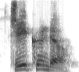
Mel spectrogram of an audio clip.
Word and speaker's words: Jeet Kune Do: Yes, please correct my pronunciation. And Jeet Kune Do? No. Jeet Kune Do.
